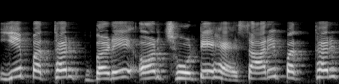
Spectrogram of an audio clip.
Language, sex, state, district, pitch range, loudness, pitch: Hindi, female, Bihar, Bhagalpur, 280-335 Hz, -14 LUFS, 315 Hz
